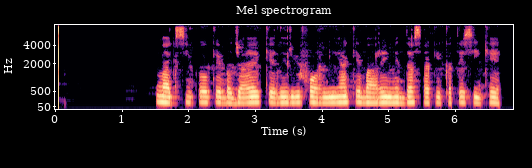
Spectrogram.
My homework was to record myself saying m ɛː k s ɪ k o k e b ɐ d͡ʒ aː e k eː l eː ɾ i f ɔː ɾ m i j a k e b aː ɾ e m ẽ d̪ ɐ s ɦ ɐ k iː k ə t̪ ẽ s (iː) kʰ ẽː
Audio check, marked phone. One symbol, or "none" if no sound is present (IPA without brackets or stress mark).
iː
